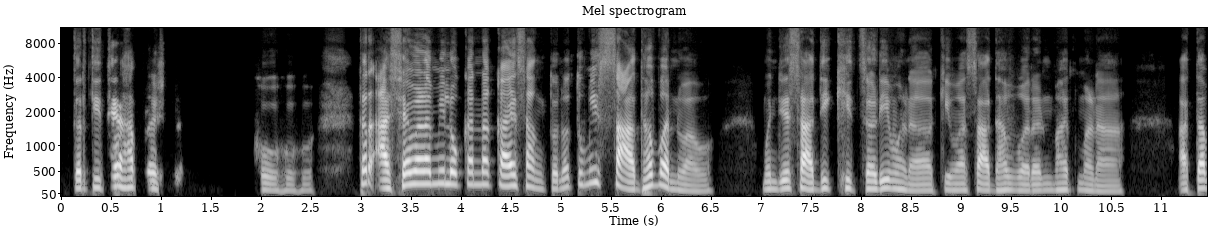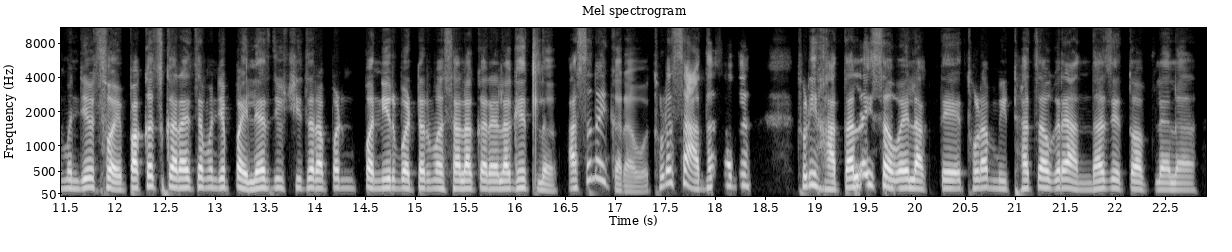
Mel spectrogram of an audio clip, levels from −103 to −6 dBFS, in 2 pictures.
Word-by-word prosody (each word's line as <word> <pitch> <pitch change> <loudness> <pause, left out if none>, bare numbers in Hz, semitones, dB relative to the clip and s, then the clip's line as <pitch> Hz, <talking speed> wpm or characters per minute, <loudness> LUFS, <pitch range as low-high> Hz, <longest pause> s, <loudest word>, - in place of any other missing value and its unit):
तर 160 - +3
तिथे 195 +3 +2
हा 180 - +2
प्रश्न 155 -4 -5 0.8
हो, 125 -2 -6
हो, 115 +2 -14
हो. 120 +2 -18 0.5
तर 255 - +3 0.2
अशा 215 +8 +3
वेळा 245 0 +6
मी 255 0 -2
लोकांना 235 0 +1
काय 205 0 +6
सांगतो 155 -8 -4
ना, 175 +4 -5
तुम्ही 255 +4 -3
साधं 170 - +3
बनवावं 115 - -1 0.5
म्हणजे 145 +2 -3
साधी 145 +1 +2
खिचडी 155 -1 -2
म्हणा 120 -6 -6
किंवा 125 -1 -7
साधा 120 0 -3
वरण-भात 125 +2 -7
म्हणा. 105 -5 -9 0.6
आता 160 +5 +1
म्हणजे 165 +2 -1
स्वयंपाकच 170 +4 +2
करायचा 175 -1 +4
म्हणजे 175 0 -2
पहिल्याच 160 +3 +4
दिवशी 175 0 -7
जर 175 -1 +2
आपण 165 +1 -2
पनीर 170 0 +3
बटर 165 0 +2
मसाला 155 0 +2
करायला 155 -1 +3
घेतलं, 145 -7 -3 0.2
असं 320 - -5
नाही 345 -3 -3
करावं. 100 -5 -8
थोडं 225 +7 -2
साधं-साधं, 205 - -1 0.5
थोडी 220 +3 +1
हातालाही 180 - +3
सवय 165 0 +5
लागते. 160 +1 +1
थोडा 170 +1 0
मिठाचा 160 +2 -2
वगैरे 170 +1 +1
अंदाज 150 +4 -2
येतो 155 -1 -4
आपल्याला 135 0 -3
160 Hz, 145 wpm, -23 LUFS, 135-180 Hz, 0.8 s, वेळा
